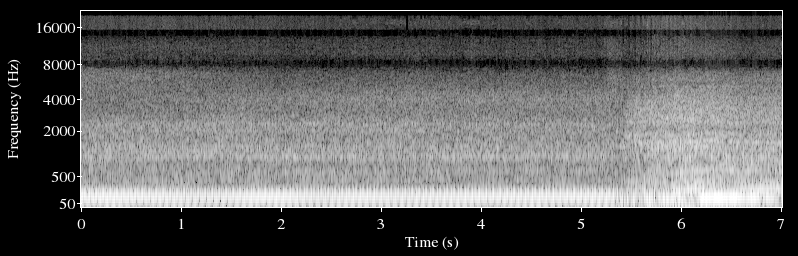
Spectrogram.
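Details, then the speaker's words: Cub Cadet ZTS2 zero-turn mower, twin cylinder, warming up after a coil fix (it used to drop a cylinder after about 5 minutes): steady low drone, revs climb near five seconds and hold smooth with no dropout; healthy. "Okay, I got the old Scrub Cadet out here running, revving up, getting warm."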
